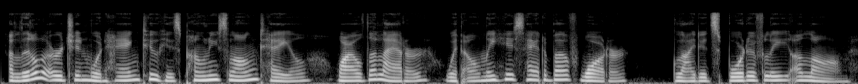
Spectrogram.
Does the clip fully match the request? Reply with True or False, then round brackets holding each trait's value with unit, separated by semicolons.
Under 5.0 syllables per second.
True (4.7 syllables/s)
